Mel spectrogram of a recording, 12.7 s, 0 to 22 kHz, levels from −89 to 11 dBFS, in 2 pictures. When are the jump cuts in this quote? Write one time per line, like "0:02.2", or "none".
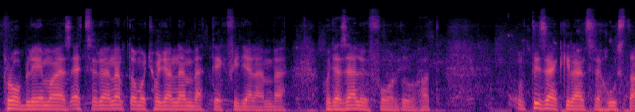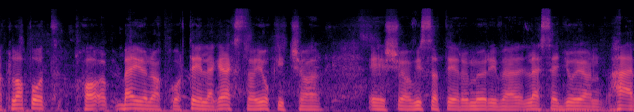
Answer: none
